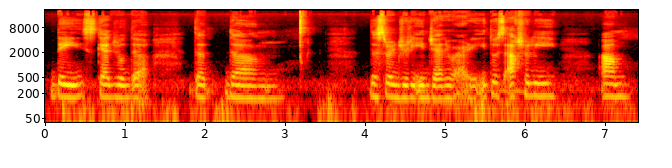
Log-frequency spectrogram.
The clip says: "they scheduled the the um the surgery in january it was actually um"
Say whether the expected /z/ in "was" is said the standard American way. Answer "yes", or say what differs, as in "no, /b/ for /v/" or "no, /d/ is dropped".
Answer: no, /s/ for /z/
